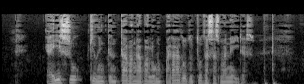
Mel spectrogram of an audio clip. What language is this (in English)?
Galician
